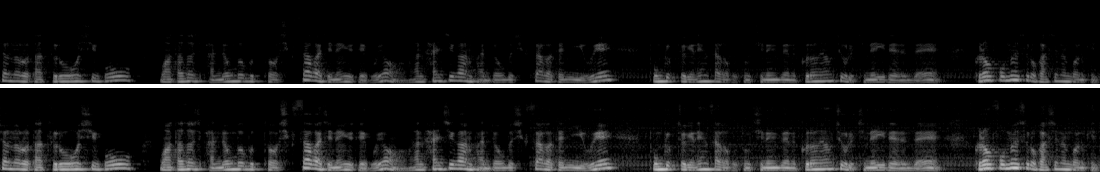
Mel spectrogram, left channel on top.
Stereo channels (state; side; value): quieter; left; 11.4 dB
